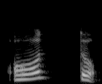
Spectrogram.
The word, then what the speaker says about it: অদ্য: শব্দের প্রথমে অকার, পরে জ ফলাযুক্ত ব্যঞ্জন বর্ণ যদি থাকে, তাহলে অকারের উচ্চারণ ও এর মতো হয়। অদ্য, এর উচ্চারণ হবে অদ্য।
